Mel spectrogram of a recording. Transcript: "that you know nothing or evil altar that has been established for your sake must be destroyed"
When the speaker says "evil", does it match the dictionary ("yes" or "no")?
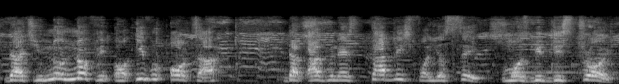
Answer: no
